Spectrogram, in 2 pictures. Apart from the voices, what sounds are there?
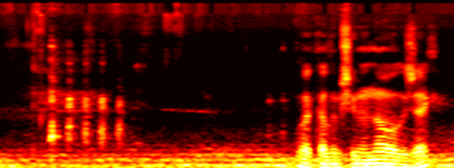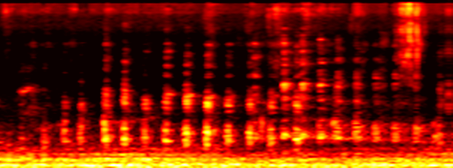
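ornamental chickens and rooster clucking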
